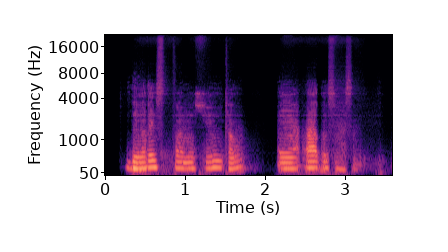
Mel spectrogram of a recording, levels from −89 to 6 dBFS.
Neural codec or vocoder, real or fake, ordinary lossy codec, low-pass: codec, 44.1 kHz, 0.9 kbps, DAC; fake; none; none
